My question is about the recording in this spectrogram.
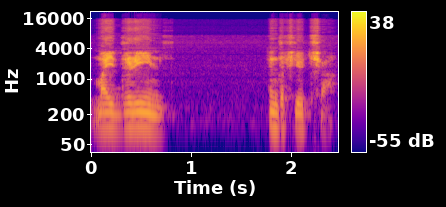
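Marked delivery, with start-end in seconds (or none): none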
